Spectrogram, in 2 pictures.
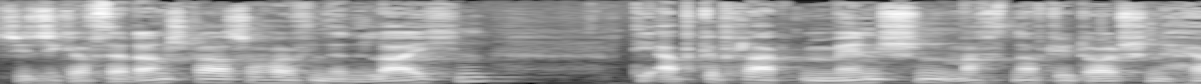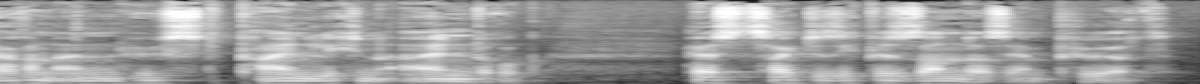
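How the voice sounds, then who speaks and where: Very deep, gravelly police interrogator. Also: male voice, darkish tone. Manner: measured, matter-of-fact, precise. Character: sober, persistent police captain interrogating a war criminal. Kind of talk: docudrama radio play, questioning and reading out documents.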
